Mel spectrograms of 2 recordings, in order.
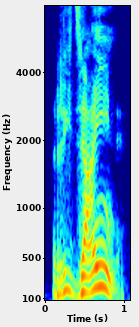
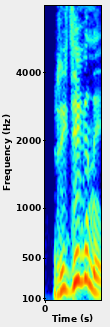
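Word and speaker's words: resign: रिजाइन। रिजिगने या रिसाइन मत पढ़िएगा।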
